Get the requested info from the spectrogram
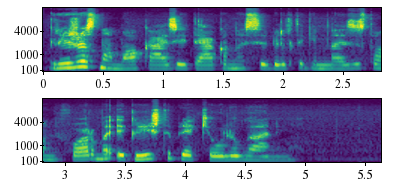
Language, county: Lithuanian, Klaipėda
